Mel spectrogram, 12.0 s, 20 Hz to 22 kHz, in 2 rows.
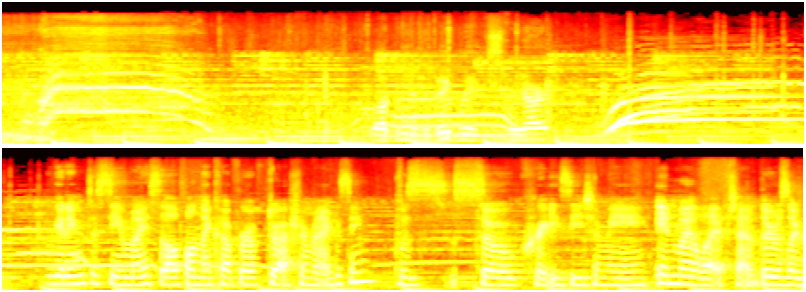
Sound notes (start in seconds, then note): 0.1 Tony cheering; 4.7 group cheering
